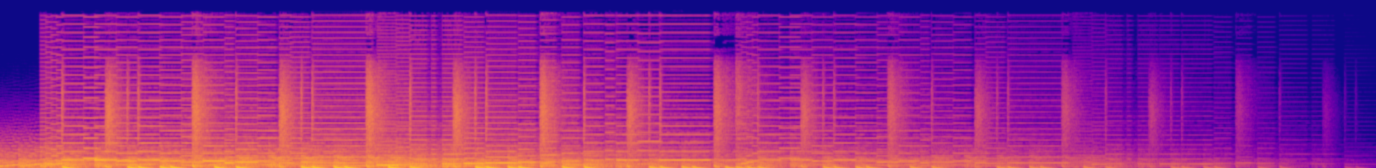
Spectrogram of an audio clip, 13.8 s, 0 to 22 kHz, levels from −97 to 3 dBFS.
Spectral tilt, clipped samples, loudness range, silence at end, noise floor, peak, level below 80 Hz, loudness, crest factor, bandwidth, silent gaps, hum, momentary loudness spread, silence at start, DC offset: -4.5 dB/octave; under 0.1%; 17 LU; 1.1 s; -55 dBFS; -2 dBFS; -28 dBFS; -17 LUFS; 16 dB; over 20 kHz; none; none; 18 LU; 0 s; under 0.1%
